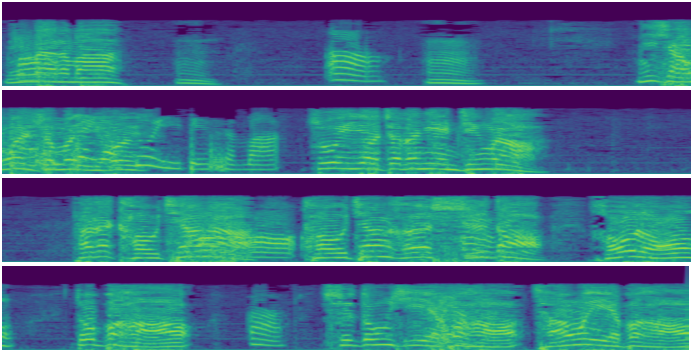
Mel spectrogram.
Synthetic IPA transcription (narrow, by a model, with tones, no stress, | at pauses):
mi˧˥ŋba˧ɪlə˩mɐ˧ | n̩˥˩ | n̩˥˩ | ni˧˥ɕ̬jɑ˨˩ŋwə˥˩nʂə˧˥nmə˧i˨˩xo˥˧ʊ˧˥˧ | t͡su˥˧i˥˧jɑ˥˧t͡ɕjɑ˥˧ʊt̪ʰa˥njɛ˥˩nt͡ɕi˥ŋɐ˨ | t̪ʰa˥d̪ə˨kʰo˨˩ʊt͡ɕʰjɑ˥ŋɐ˧kʰo˨˩ʊt͡ɕʰjɑ˥ŋxɤ˧˥ʂɻɻ̩˧˥t̪ɑ˥˩ʊxo˧˥ʊlʊ˧˥ŋ | t̪o˥ʊp̬u˥˩xɑ˨˩˦ʊ˩ | ʈ͡ʂʰɻ̩˥t̪̬ʊ˥ŋɕi˧˨jɛ˨˩pu˥˩xɑ˨˩˦ʊt͡sʰɑ˧˥ŋwe˧˥ɪjɛ˨˩pu˥˩xɑ˨˩˦ʊ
